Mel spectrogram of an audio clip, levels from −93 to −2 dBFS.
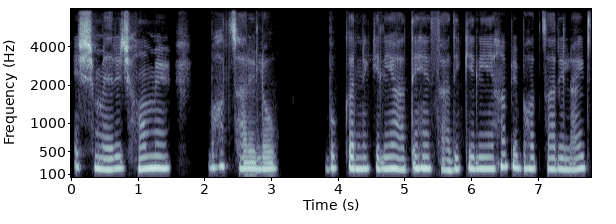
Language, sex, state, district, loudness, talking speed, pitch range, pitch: Hindi, female, Uttar Pradesh, Etah, -23 LUFS, 170 wpm, 195-210 Hz, 205 Hz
